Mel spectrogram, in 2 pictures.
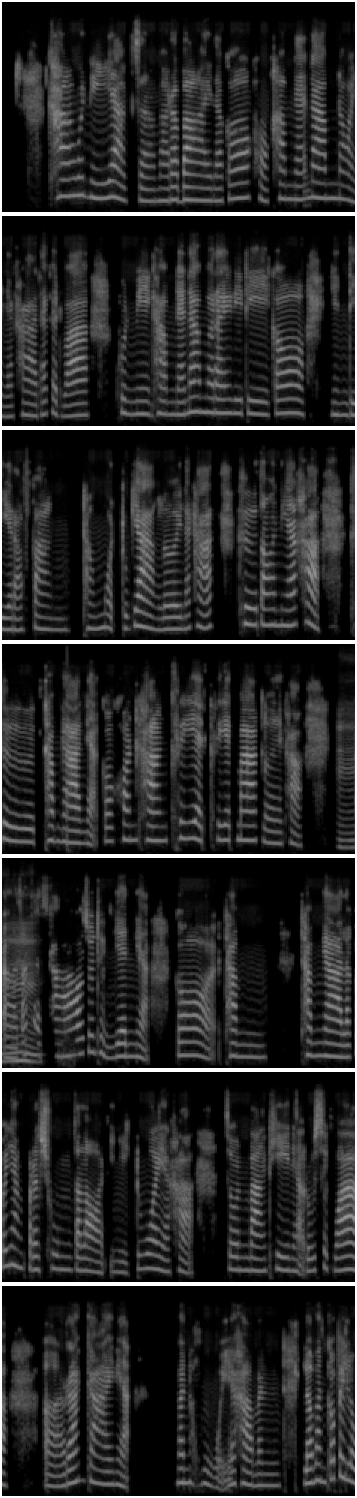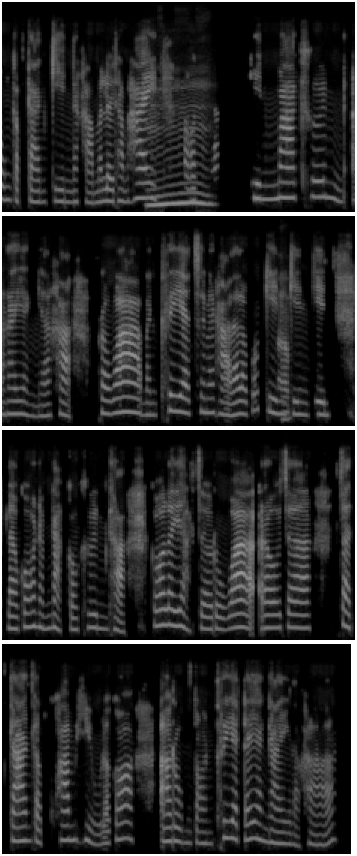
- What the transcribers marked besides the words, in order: none
- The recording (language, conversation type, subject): Thai, advice, จะรับมือกับความหิวและความอยากกินที่เกิดจากความเครียดได้อย่างไร?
